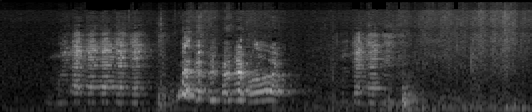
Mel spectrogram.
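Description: A goat gives wavering, nasal bleats, each lasting about a second, with a tremulous vibrato.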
